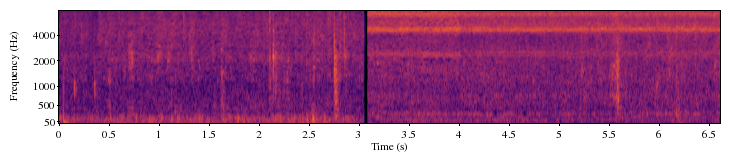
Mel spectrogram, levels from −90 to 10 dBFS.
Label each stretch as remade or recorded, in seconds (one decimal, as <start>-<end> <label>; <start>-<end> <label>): 0.0-3.5 recorded; 3.5-4.0 remade; 4.0-6.6 recorded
